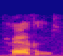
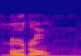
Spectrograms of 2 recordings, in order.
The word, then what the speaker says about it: model: Yeah, and that would be model. Okay, one more time. Model. There you go. That's it. Model. Okay. Model. Yeah, so that O is not pronounced as an O. We don't say modal, okay?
